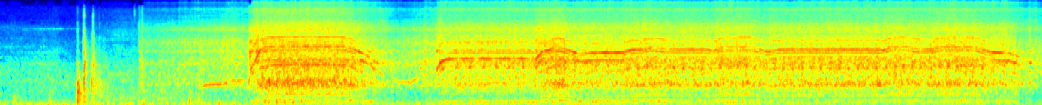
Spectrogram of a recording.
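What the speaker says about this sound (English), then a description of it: "So I drilled through a little ways" A power drill bores a hole through the gel coat of a Sea-Doo fender, with a brief start then a steady, loud high-pitched whine lasting several seconds with slight pitch wavers as pressure changes.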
